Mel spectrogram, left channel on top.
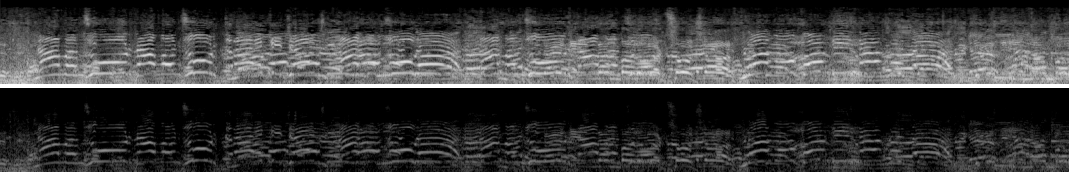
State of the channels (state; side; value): quieter; right; 25.8 dB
